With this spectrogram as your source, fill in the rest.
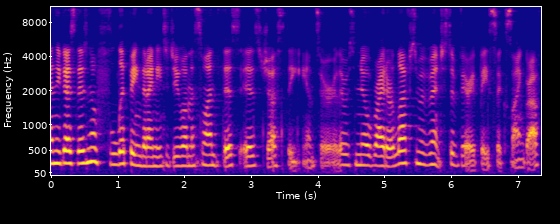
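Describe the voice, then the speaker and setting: Her medium pitch and dark, mellow tone carry fairly even intonation as a woman speaks at a fairly quick pace. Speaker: math teacher. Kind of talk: tutorial.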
